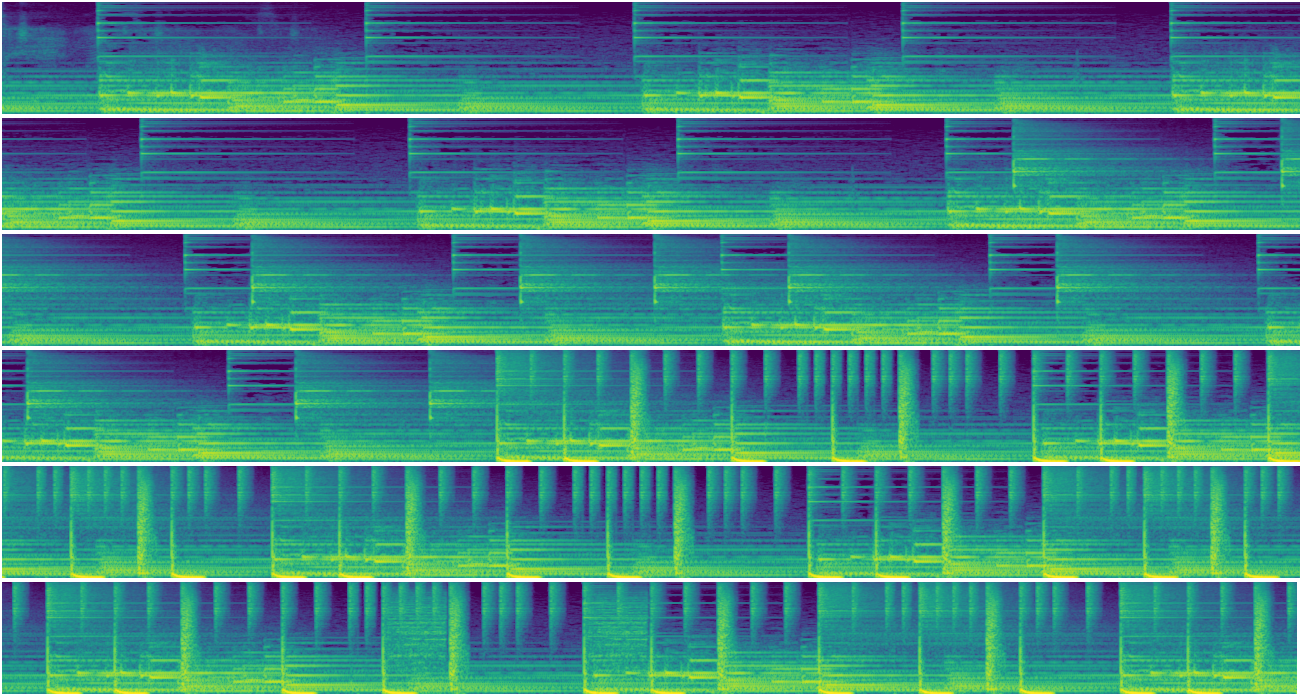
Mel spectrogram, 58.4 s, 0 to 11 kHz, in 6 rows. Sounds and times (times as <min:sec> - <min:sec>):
Glockenspiel: 0:00.0 - 0:35.7, 0:36.9 - 0:40.4, 0:45.0 - 0:51.7.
